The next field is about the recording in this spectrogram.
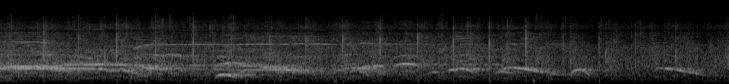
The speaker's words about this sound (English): Well, go ahead. If you're one of them, clap those hands and let God know that he has somebody to work with.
